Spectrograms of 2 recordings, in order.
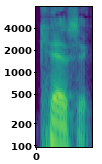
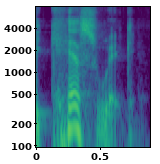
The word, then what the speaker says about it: Keswick: And so one of the conference centers associated with that is in New Jersey, and it's called America's Keswick. It's spelled as, if you look at the word, Tim, it sounds like it should be Keswick, but it's Keswick.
